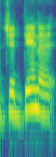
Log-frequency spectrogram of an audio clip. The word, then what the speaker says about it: Jadena: It says Jadena is the way you pronounce it.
